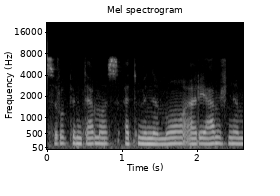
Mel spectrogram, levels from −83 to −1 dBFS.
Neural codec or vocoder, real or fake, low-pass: none; real; 7.2 kHz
